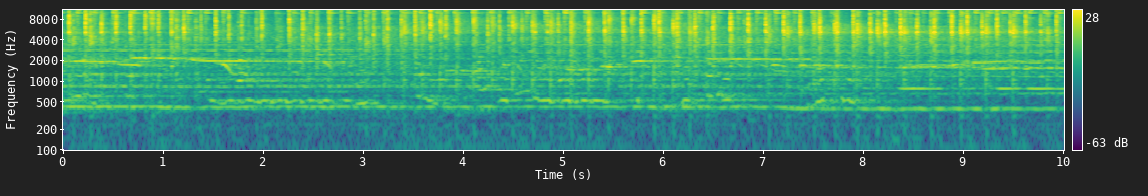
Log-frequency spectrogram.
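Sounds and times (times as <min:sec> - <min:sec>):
fast even ticking: 0:00.0 - 0:10.0
flute and clarinet playing: 0:00.0 - 0:10.0.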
